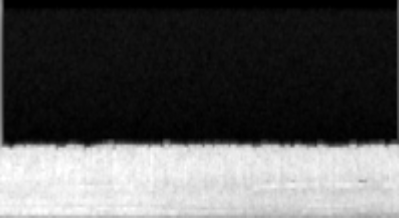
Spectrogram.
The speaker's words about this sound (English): And in front of us, we have an exciting, hyped up, truly Geordie audience who are going to cheer us on our way.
